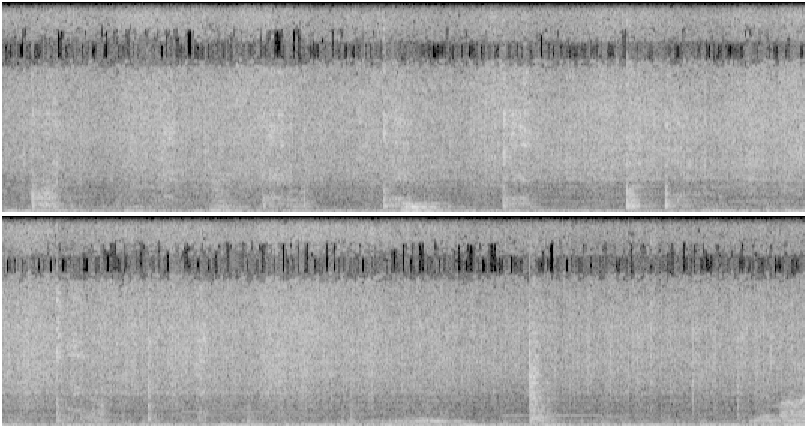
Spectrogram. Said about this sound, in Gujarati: અને પાછું રાઈ જીરુંમાં જ વઘારવાનું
